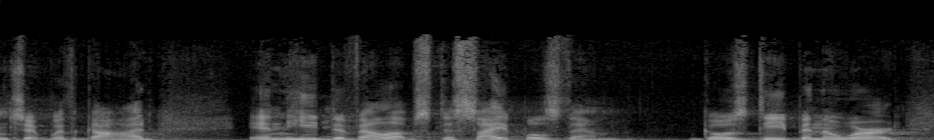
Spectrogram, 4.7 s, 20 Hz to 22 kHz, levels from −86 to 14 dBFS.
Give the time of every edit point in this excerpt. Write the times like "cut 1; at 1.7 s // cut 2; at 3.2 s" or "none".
cut 1; at 1.4 s

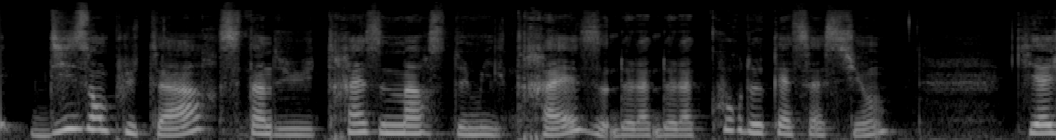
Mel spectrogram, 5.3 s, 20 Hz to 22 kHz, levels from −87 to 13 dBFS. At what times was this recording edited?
cut 1; at 1.3 s // cut 2; at 3.3 s

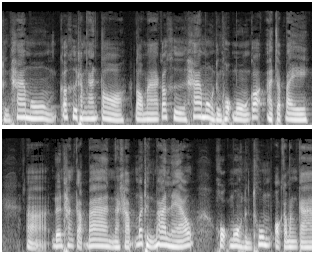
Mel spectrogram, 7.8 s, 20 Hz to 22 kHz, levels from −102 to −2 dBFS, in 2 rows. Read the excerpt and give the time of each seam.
cut 1; at 1.6 s

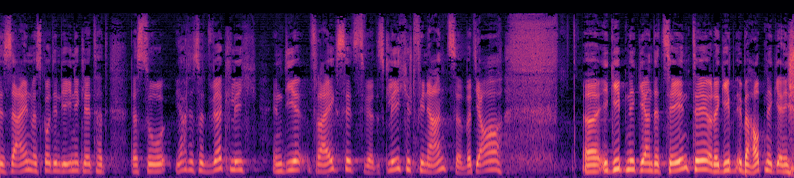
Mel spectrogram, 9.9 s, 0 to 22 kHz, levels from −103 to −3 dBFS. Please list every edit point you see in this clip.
cut 1; at 2.1 s // cut 2; at 5.1 s // cut 3; at 5.9 s

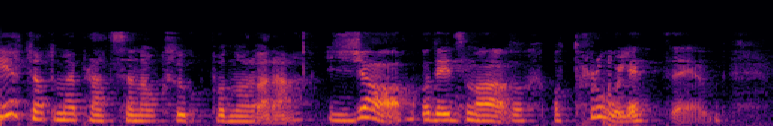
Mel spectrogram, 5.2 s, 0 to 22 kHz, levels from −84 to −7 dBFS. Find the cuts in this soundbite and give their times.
cut 1; at 1.3 s // cut 2; at 1.7 s // cut 3; at 3.0 s // cut 4; at 3.4 s

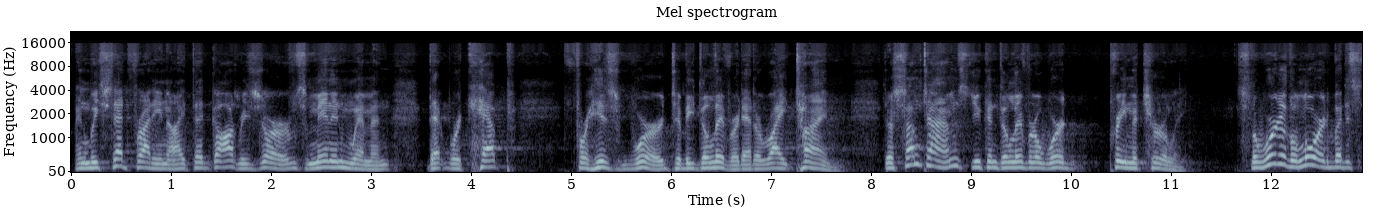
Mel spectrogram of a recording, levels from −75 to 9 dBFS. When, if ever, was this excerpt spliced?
cut 1; at 1.6 s

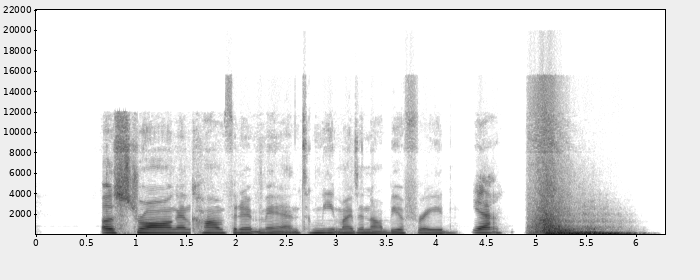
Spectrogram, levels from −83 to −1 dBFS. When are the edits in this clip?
cut 1; at 1.5 s // cut 2; at 2.7 s // cut 3; at 3.2 s

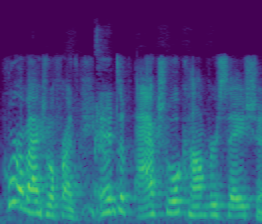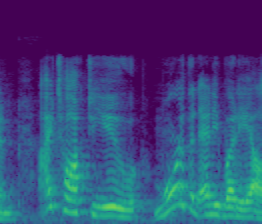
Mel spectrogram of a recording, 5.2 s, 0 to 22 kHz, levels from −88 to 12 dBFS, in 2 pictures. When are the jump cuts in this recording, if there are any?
cut 1; at 1.2 s

